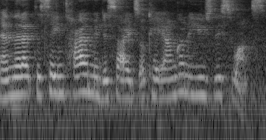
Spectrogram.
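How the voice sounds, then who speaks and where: A woman with a fairly high pitch talks at a very fast pace in a flat monotone, with audible room echo and noticeable background noise. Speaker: professor. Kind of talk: lecture.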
